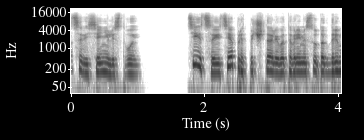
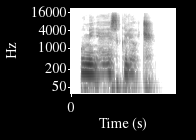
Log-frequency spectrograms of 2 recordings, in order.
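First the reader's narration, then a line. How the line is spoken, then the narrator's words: Close whisper. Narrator (Russian): прошептал рядом Слава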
